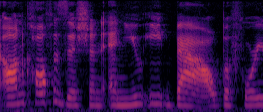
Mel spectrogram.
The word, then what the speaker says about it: bao: which are B-A-O, pronounced bao.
